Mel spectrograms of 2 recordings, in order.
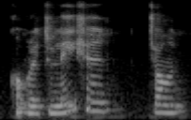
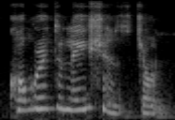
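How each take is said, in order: First: It sounds reluctant and not happy for John. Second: It sounds sincerely happy for John.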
